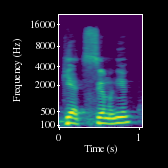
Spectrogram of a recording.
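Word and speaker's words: Getsêmani: Diz assim: e foram a um lugar chamado Getsemane, ou Getsemane, a pronúncia correta, e disse aos seus discípulos: assentem aqui enquanto eu oro.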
